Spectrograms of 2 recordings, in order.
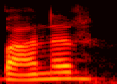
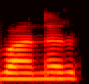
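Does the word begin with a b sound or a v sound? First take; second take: b sound; v sound. First: The word begins with a b sound. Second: The word begins with a v sound. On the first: This is the Magahi form. "वो बानर उच्चारण करते हैं" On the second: This is the Hindi form. "वानर का व उच्चारण ना होकर"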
